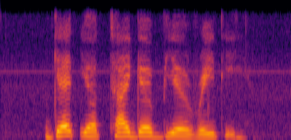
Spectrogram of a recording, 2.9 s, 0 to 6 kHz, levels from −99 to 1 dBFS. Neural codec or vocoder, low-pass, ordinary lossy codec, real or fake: none; 5.4 kHz; none; real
